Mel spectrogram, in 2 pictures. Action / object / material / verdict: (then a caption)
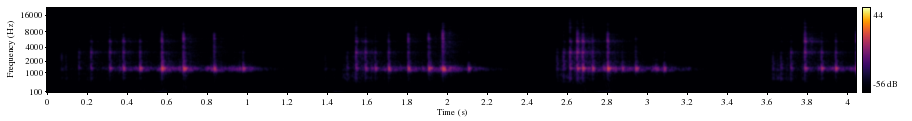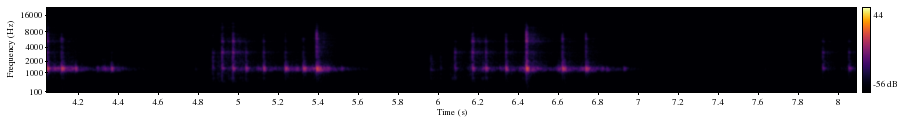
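scrape / carved wooden frog guiro / wood / none. A wooden stick is scraped along the ridged back of a hand-sized, hollow, carved wooden frog guiro held in one hand, and it is also tapped. Six quick ratcheting passes of rapid clicks, with a short fragment at the end, give off a hollow woody croak centered around 1.3 kHz with bright overtones. Each dry, clacking burst stops almost at once, with pauses between passes.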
